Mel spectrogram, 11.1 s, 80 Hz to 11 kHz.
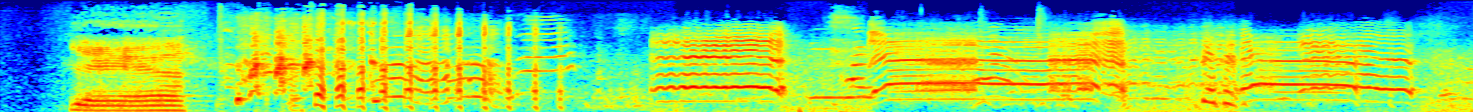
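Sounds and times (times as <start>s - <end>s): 
speech: 0.5s - 1.2s, 2.3s - 3.3s
laughter: 1.6s - 4.4s, 8.8s - 9.6s
goats bleating with human-sounding cries: 4.9s - 5.9s, 6.5s - 10.7s.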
